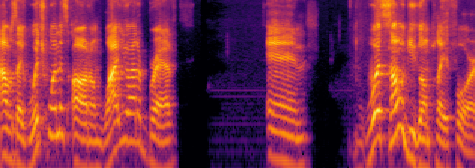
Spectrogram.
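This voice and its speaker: Speaking at a moderate pace, a man's voice carries vocal fry. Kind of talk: casual chat. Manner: joking, teasing.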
